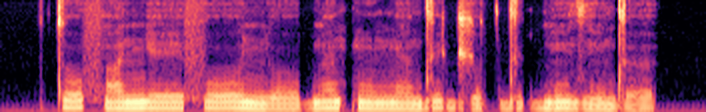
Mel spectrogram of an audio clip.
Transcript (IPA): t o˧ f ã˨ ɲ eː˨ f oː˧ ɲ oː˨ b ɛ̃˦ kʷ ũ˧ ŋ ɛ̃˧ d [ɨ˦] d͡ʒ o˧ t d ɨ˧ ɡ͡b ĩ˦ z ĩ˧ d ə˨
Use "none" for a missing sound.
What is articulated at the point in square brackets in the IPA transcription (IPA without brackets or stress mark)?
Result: ɨ˦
